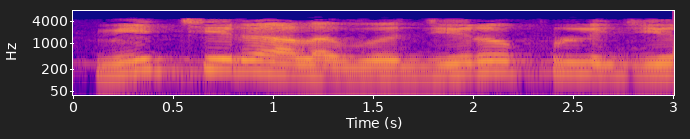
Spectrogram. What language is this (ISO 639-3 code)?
tam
